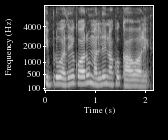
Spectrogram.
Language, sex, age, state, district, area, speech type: Telugu, male, 45-60, Andhra Pradesh, West Godavari, rural, spontaneous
